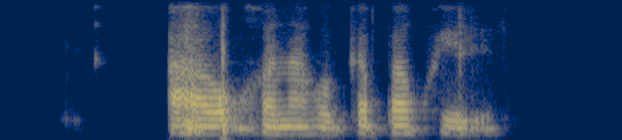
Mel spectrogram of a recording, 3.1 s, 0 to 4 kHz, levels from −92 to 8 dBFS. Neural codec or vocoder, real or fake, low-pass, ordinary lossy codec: codec, 16 kHz in and 24 kHz out, 1 kbps, XY-Tokenizer; fake; 3.6 kHz; Opus, 32 kbps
